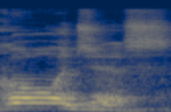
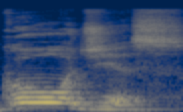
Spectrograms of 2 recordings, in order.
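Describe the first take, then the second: The two takes are said the same way.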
